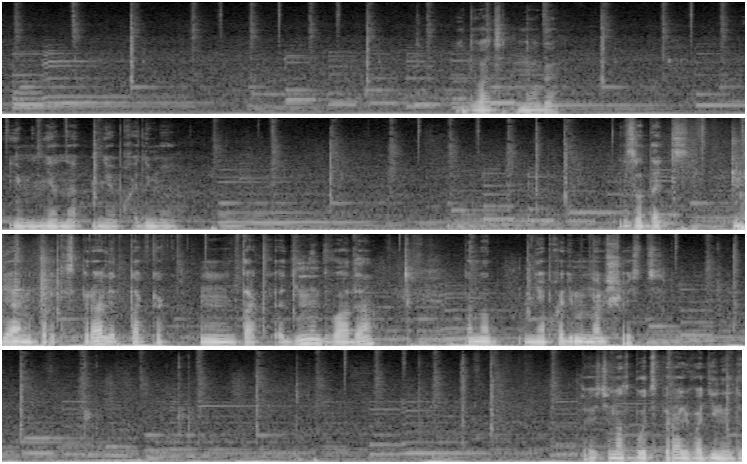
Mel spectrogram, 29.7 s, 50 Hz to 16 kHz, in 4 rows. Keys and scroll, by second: 21.3 ï, 21.9 f, 23.0 BackSpace, 23.9 BackSpace, 25.1 s, 26.3 f.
